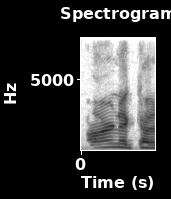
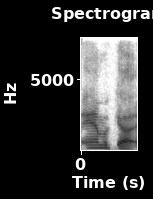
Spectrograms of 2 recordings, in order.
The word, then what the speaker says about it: arnica: mispronouncing it um because people kept saying it's arnica not amica and then like it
